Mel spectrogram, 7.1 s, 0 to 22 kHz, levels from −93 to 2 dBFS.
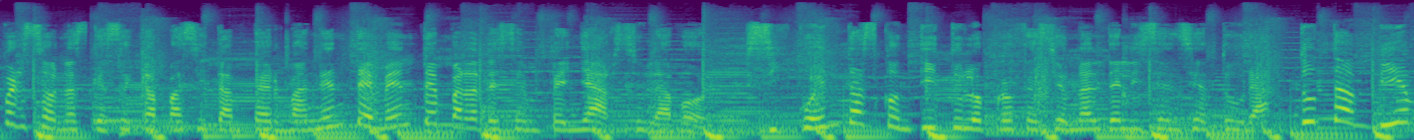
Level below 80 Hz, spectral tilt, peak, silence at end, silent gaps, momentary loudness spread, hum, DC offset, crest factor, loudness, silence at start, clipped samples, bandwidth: -24 dBFS; -4 dB/octave; -2 dBFS; 0 s; none; 4 LU; none; under 0.1%; 14 dB; -16 LUFS; 0 s; under 0.1%; 20 kHz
